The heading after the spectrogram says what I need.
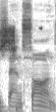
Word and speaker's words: Saint-Saëns: How do you pronounce the gentleman's last name? Saint-Saëns. Saint-Saëns.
